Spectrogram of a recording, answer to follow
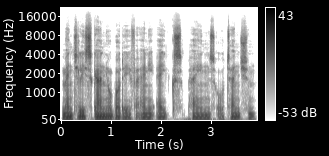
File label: voiceover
